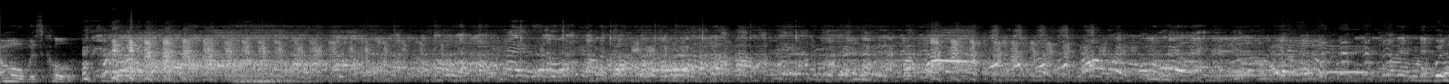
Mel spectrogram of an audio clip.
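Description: A crowd cheers and shouts in the background.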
